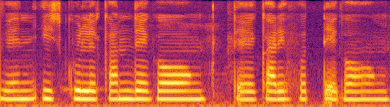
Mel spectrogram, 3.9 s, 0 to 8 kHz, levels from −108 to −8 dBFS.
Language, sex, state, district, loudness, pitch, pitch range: Chakma, female, Tripura, Unakoti, -15 LUFS, 225 Hz, 220-230 Hz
